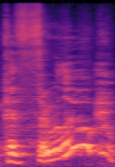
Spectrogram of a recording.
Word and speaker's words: Cthulhu: One day I'm back, you know, I'm back in the back room, and I hear Lynn going, "how do you pronounce this word? C-T-H-U-L-U. I'm like, Cthulhu? What? – Well, to be fair, it's made to be difficult to pronounce.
